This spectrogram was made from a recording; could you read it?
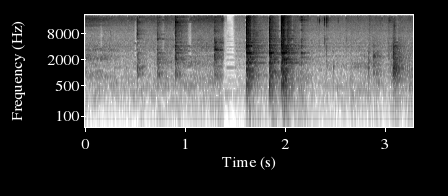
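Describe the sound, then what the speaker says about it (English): Mushroom matar malai being stirred in a pan, a spoon scraping and clinking against the metal in a string of close, sharp knocks, busiest toward the middle, with no voice over it. "We're gonna start doing a nice stir."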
